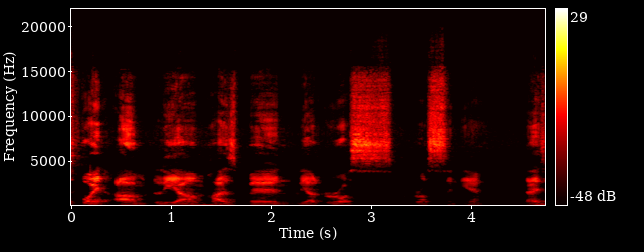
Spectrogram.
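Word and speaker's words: Rosenior: Um Liam has been Ros Russia. That is how you pronounce it right now.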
